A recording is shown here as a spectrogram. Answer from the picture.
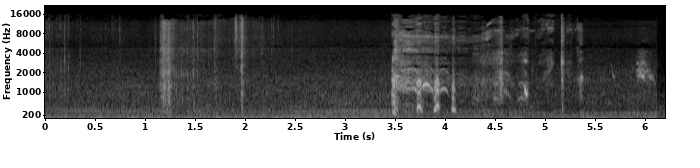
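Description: Car engine idling with a steady low rumble, heard from inside the car, while an ostrich pecks at a paper bag held out of the window, giving sharp taps and rustling. A loud burst of rustling and a person's voice crying out comes about three and a half seconds in.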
